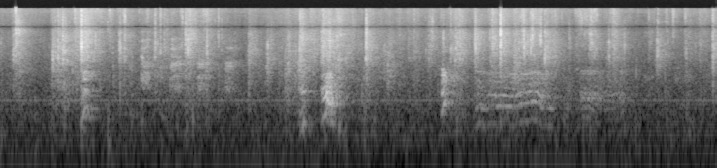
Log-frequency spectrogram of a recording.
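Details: Five-week-old Great Dane puppies from a breeder's litter give a few short, wavering whiny cries, one near the middle and a longer quavering one later, amid frequent scratchy clicks, rustling and a steady high background hum.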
